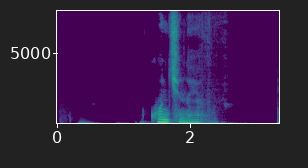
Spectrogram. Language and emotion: Russian, neutral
